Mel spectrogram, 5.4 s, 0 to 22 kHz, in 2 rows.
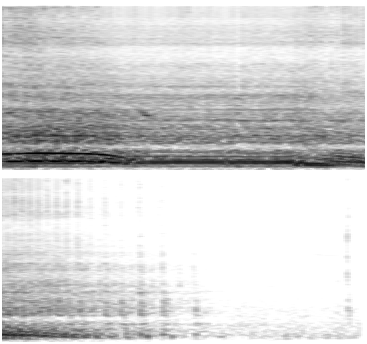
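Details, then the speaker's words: Brand-new Toro TimeMaster 21200 electric-start mower, first-ever start: steady small-engine drone at an even beat, no knocking or grinding; normal running. "this is me starting the mower for the first time just want to hear how it sounds when it idles and then I'm going to let you hear how it sounds when you engage the blades"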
